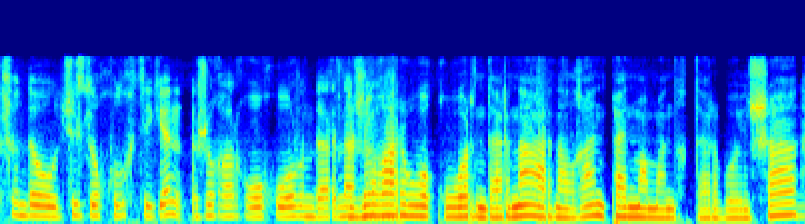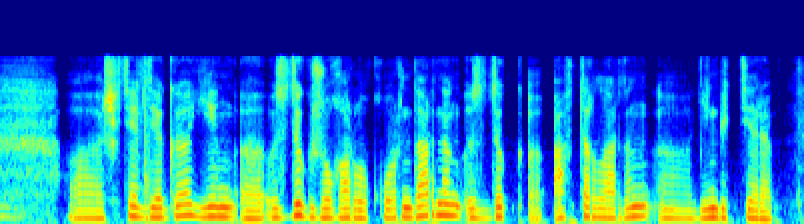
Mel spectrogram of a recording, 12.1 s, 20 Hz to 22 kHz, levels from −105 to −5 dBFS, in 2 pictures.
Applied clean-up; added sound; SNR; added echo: neural separator model SepFormer DNS4.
